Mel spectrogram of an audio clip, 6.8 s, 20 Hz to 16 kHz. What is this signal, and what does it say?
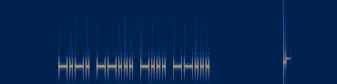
Morse code, heard as a keyed tone, about 22 wpm, 700 Hz. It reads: C7B7
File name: practice / 22wpm / Four Letter-Number Combinations - 22wpm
